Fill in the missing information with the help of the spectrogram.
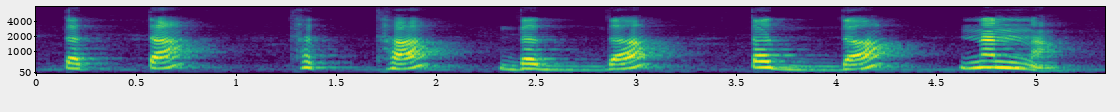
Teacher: ਜੀਭ ਦੰਦਾਂ ਦੇ ਹੇਠਲੇ ਪਾਸੇ ਛੂੰਦੀ ਹੈ। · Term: ਦੰਤੀ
